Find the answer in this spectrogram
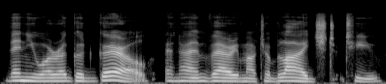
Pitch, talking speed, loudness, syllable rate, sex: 155 Hz, 215 wpm, -17 LUFS, 5.0 syllables/s, female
